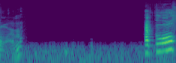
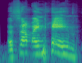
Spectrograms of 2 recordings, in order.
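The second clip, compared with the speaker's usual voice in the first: indignant shout; 5 semitones higher, 10 dB louder than usual. Acted. Character objects to nickname Pinky.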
